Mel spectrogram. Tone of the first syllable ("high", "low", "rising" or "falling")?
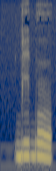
high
